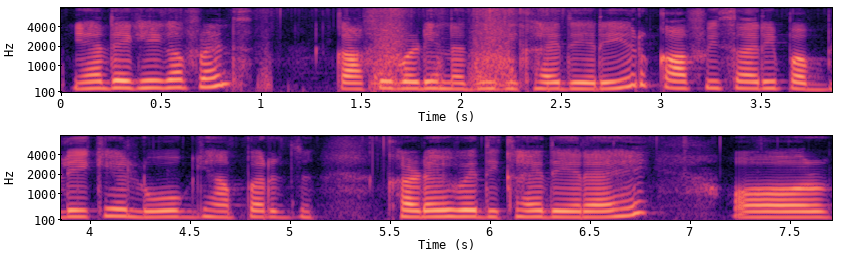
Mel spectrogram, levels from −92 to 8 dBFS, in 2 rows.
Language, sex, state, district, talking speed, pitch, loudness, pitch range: Hindi, female, Odisha, Sambalpur, 195 wpm, 220 Hz, -17 LUFS, 210-235 Hz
